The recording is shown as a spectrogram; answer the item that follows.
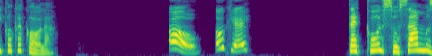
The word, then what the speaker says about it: Coca-Cola: So, due cocce cole. It's a proper noun. You don't have to pronounce it plural. Just say 2 lattine di Coca-Cola.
